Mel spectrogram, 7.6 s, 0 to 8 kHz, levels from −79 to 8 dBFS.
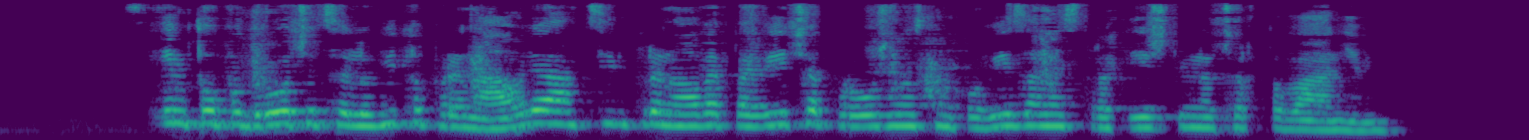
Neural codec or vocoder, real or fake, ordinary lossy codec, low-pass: none; real; AAC, 32 kbps; 7.2 kHz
